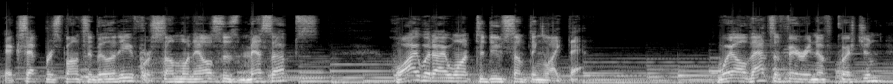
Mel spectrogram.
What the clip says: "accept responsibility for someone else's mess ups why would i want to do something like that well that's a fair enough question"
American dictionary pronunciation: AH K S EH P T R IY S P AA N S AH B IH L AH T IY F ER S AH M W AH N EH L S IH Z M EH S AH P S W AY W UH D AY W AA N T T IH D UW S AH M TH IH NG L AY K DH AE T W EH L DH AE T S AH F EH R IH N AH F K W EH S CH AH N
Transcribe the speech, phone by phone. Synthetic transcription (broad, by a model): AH K S EH P T R IY S P AA N S AH B IH L AH T IY F ER S AH M W AH N EH L S IH Z M EH S AH P S W AY W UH D AY W AA N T T IH D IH S AH M TH IH NG L AY K DH AE T W EH L DH AE T S AH F EH R IH N AH F K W EH S CH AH N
